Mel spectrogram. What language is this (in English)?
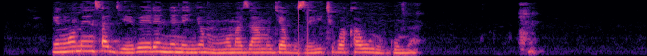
Ganda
